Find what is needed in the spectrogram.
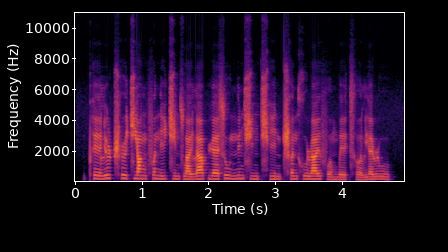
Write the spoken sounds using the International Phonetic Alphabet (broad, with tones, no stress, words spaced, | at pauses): pʰe˨˩ɪ̯ly˥˨ ʈ͡ʂʰɻ̩˥˨t͡ɕjɑ˥˨ŋfə˥˨n i˥˨t͡ɕi˩nswa˩ɪ̯lä˦ pɥɛ˨˦su˥˨n̪y˥˨nɕi˨˦ŋ t͡ɕʰi˨˩n ʈ͡ʂʰə˦nxu˥˨ɻa˦ɪ̯ fɤ˨˦mwe˨˦ɪ̯t͡sʰɤ˨˩ljɛ˦ ɻu˥˨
